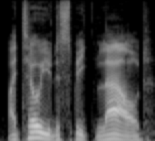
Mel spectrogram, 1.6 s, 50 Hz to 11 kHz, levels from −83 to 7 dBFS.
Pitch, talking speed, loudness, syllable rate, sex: 100 Hz, 230 wpm, -18 LUFS, 4.6 syllables/s, male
